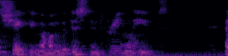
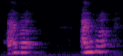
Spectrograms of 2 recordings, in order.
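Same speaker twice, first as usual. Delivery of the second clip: stammering Alice; 9 dB louder than usual. Acted.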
